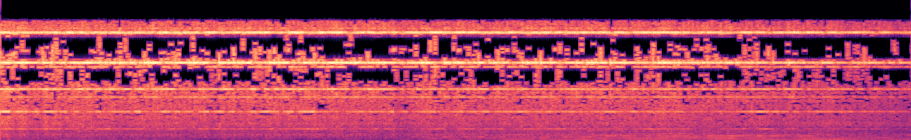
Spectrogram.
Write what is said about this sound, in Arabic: وسمعت صوت المنبه.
